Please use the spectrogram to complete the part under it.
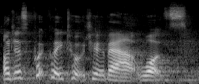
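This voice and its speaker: Her voice on the high side, bright and expressive, a New Zealand career counsellor talks briskly through a chatty workshop for a meeting-hall audience. She laughs often, and the hall's long reverb colors the sound.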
